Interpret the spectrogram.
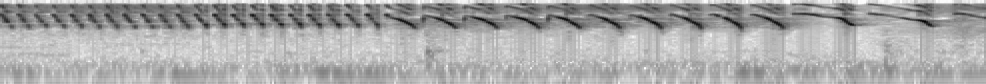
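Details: White canary singing in a way said to agitate other canaries: a rapid, even buzzy trill of tiny notes, then about ten quick downward-sweeping whistled notes in a steady run.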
